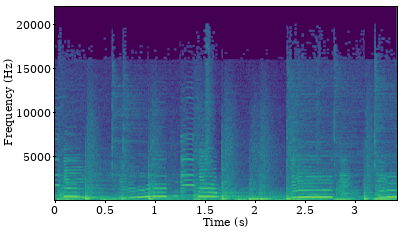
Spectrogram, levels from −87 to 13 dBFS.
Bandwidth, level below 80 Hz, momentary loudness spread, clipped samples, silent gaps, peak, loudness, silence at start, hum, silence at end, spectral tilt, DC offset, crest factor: 19 kHz; -28 dBFS; 5 LU; under 0.1%; none; 0 dBFS; -15 LUFS; 0 s; none; 0 s; -6 dB/octave; 0.1%; 14 dB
